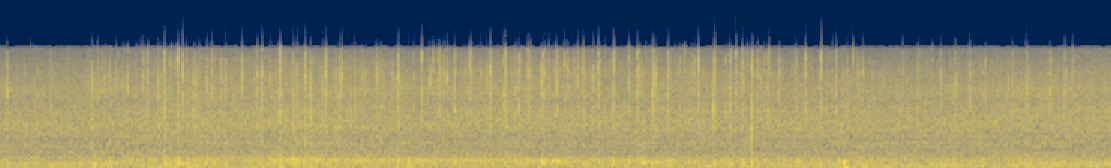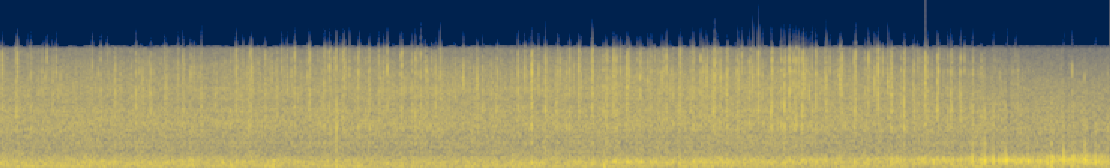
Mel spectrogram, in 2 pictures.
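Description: HO-scale model train rolling past: a steady rattle of many fine clicks as the metal wheels of the hopper cars run over the rail joints. Under it is a low hum that grows louder as the locomotives go by, about two seconds in and again near the end.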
